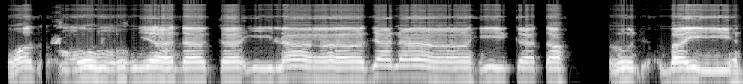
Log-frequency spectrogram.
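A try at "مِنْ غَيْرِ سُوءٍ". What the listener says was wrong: jangan panjang ya min ghairi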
